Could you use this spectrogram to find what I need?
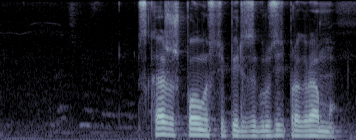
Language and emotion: Russian, neutral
